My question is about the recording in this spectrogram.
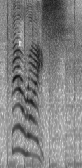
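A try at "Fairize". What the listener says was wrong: Like I said, it's not Fair Ice, it's Fair Eyes. Do it again, and this time make sure you pronounce the Z.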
